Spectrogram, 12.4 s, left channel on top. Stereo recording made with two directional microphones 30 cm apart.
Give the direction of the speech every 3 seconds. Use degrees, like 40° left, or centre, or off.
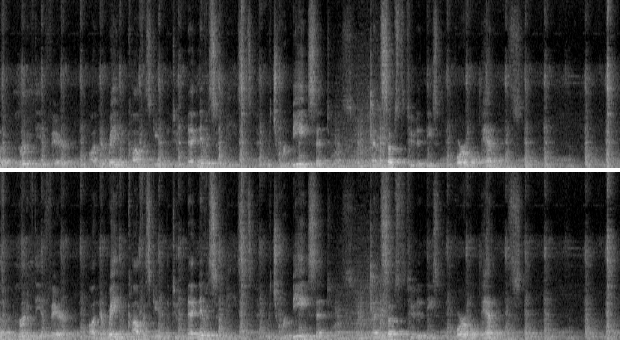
40° right, centre, 20° left, 10° right.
